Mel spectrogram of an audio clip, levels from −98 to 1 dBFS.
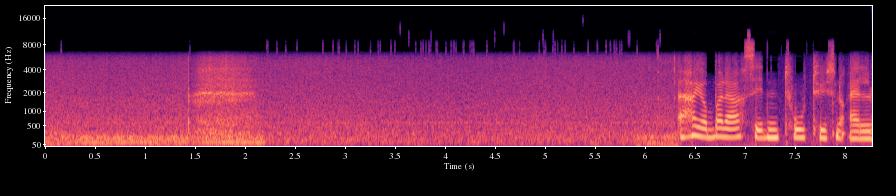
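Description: Gain pumping runs through the whole speech recording: a level swing of roughly 20 dB, most likely from gain set far too high with a fast limiter or compressor clamping down, leaving the dynamics squashed. The room noise sits about 39 dB below the speech. Bluetooth SBC compression is also present throughout: nothing survives above 11.4 kHz, the remaining treble flickers, and gritty quantisation noise with aliasing rides on the speech. This heavy damage likely comes from a starved bit pool, consistent with a low bitrate around 64 kbps, leaving the upper sub-bands with few bits.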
